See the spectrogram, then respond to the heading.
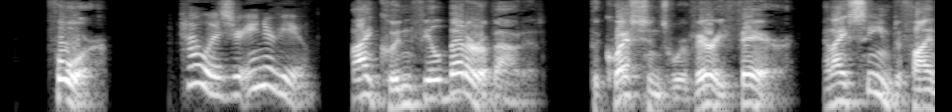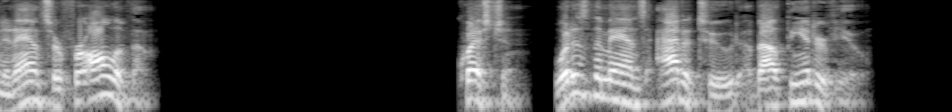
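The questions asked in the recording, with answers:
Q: What is the man's attitude about the interview?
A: Confident and pleased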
